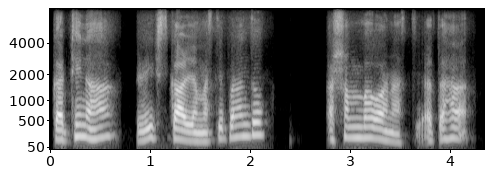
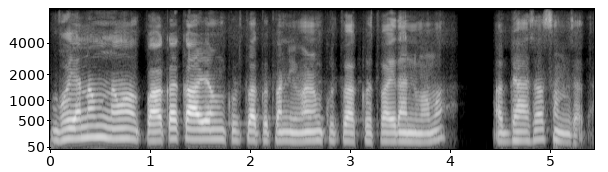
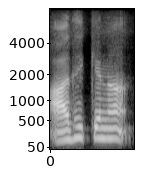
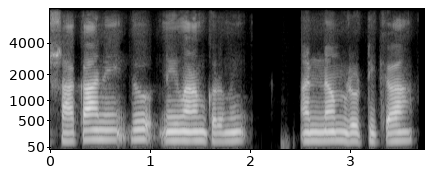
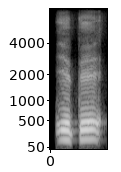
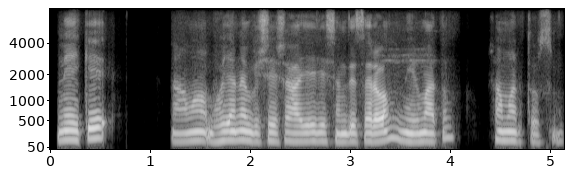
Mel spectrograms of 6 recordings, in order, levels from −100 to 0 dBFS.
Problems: none marked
